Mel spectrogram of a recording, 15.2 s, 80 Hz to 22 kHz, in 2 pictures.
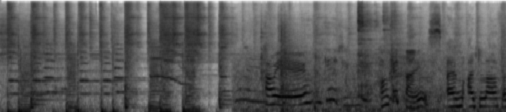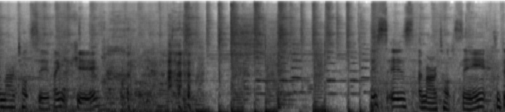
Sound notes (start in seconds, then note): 0.2 groovy music; 8.4 laughing; 10.9 groovy music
